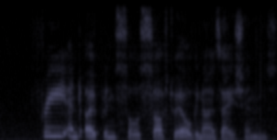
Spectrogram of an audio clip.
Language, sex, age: English, female, 18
